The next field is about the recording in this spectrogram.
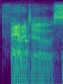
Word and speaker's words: Thanatos: Thanatos. – Is that how you say it? Yep. So I thought that was very interesting.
